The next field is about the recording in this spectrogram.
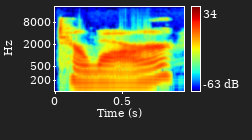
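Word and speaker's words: terroir: Oh, I've been planning travel for a while, but the idea of teroir and pulling I'm glad you said it that way. I couldn't pronounce I knew it was like cool.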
